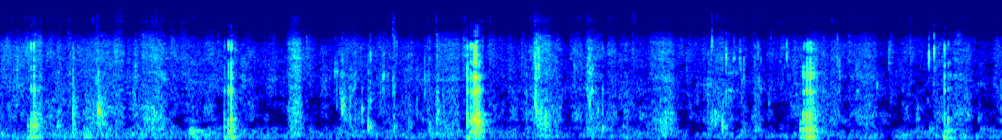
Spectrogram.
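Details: Pigs and piglets at a farm in Tripura: scattered short grunts and squeals at irregular intervals, with one sharp squeal midway and farm clatter throughout.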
